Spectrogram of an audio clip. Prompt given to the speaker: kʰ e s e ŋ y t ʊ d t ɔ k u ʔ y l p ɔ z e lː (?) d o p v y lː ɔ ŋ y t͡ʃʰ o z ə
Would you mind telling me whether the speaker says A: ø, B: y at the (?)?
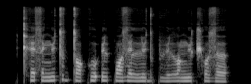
B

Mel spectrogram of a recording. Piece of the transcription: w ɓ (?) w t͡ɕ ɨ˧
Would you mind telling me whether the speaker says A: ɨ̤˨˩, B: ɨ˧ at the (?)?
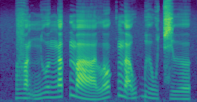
B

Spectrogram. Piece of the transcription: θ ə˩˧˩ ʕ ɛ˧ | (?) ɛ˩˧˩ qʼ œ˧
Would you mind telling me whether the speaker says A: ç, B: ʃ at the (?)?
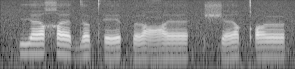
B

